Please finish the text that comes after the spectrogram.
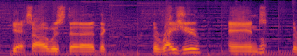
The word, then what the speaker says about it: Raiju: Yeah, so it was the Raiju and the Rayon. Raiju, Rayon.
